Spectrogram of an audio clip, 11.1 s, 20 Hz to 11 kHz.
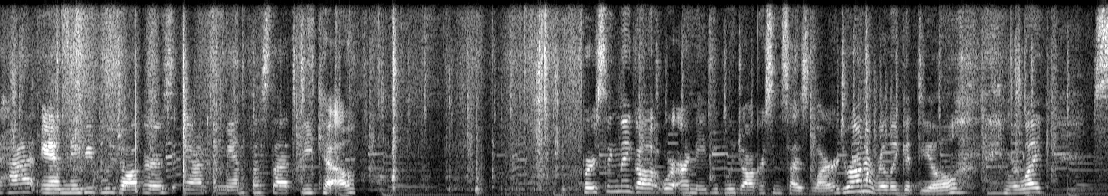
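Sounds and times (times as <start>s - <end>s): soft background music: 0.0s - 11.0s
cardboard box flaps scraping: 0.4s - 5.9s.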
